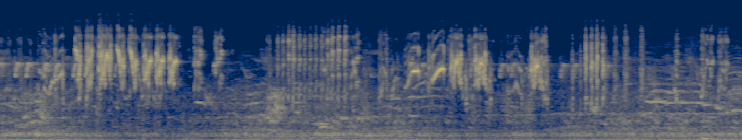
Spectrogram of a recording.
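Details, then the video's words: Several pet budgerigars bicker and chatter during play, fights and grooming: dense bursts of harsh, rapid squawks and buzzy trills, loud clusters alternating with quieter gaps, around two and a half notes per second. "Budgies Unfiltered! Love, Fights, Fun & Chatter All Day Long"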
